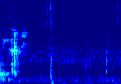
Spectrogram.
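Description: Near silence, with a faint brief murmur of a voice at the start and one sharp click about a second in: a stylus tapping a tablet screen while handwriting.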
